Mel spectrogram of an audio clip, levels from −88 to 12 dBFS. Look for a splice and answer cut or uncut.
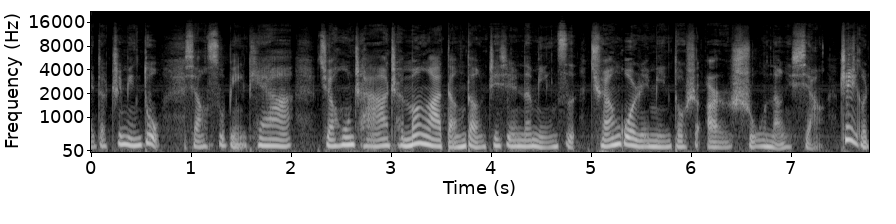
cut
